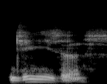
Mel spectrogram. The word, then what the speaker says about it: Jesus: Jesus. You do want to stress on the first syllable. On the syllable.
